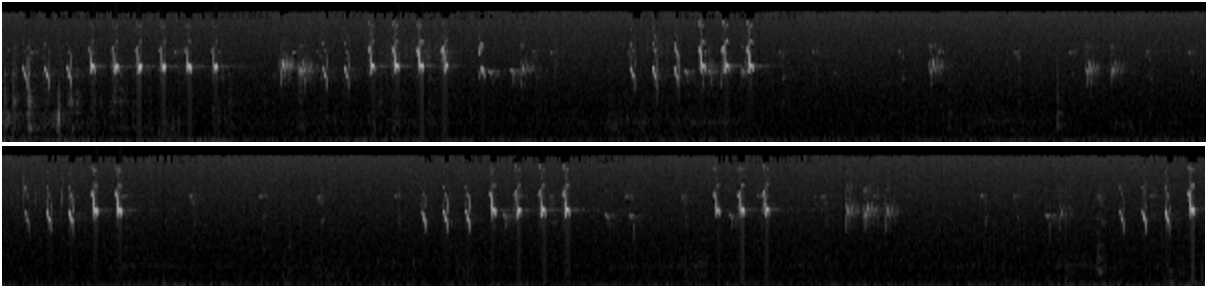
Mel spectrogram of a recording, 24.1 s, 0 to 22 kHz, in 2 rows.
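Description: Song of a singing male bird of call type 2: many repeated short bursts of rapid, high chirping notes separated by brief pauses, fairly faint, with no other sound.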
